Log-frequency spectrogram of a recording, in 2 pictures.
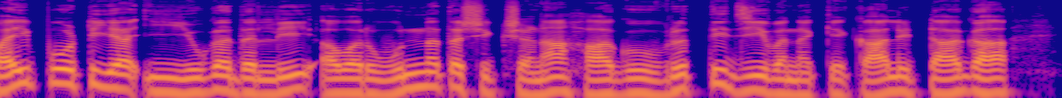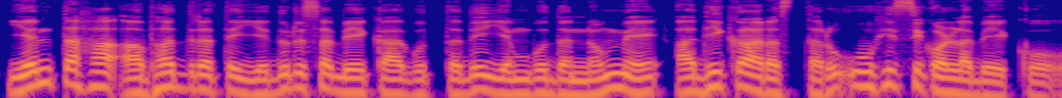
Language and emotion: Kannada, neutral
